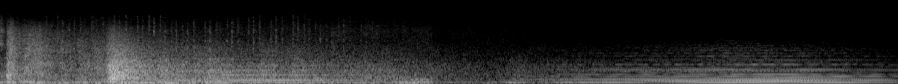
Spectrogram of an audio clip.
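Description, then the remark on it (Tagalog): A heavy rainstorm during a motorcycle ride, with a dense roar of rain and one loud booming crash early on, after which the downpour thins out and a steady low droning hum takes over. “Ay, ang lakas na ng ulan! Di na basta ulan lang to ah. May bagyo yata eh.”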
